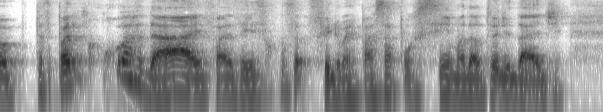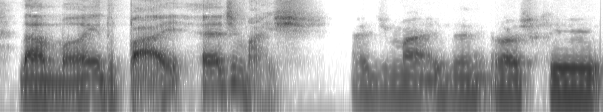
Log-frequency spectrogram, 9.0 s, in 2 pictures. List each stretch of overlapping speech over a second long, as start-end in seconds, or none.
none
